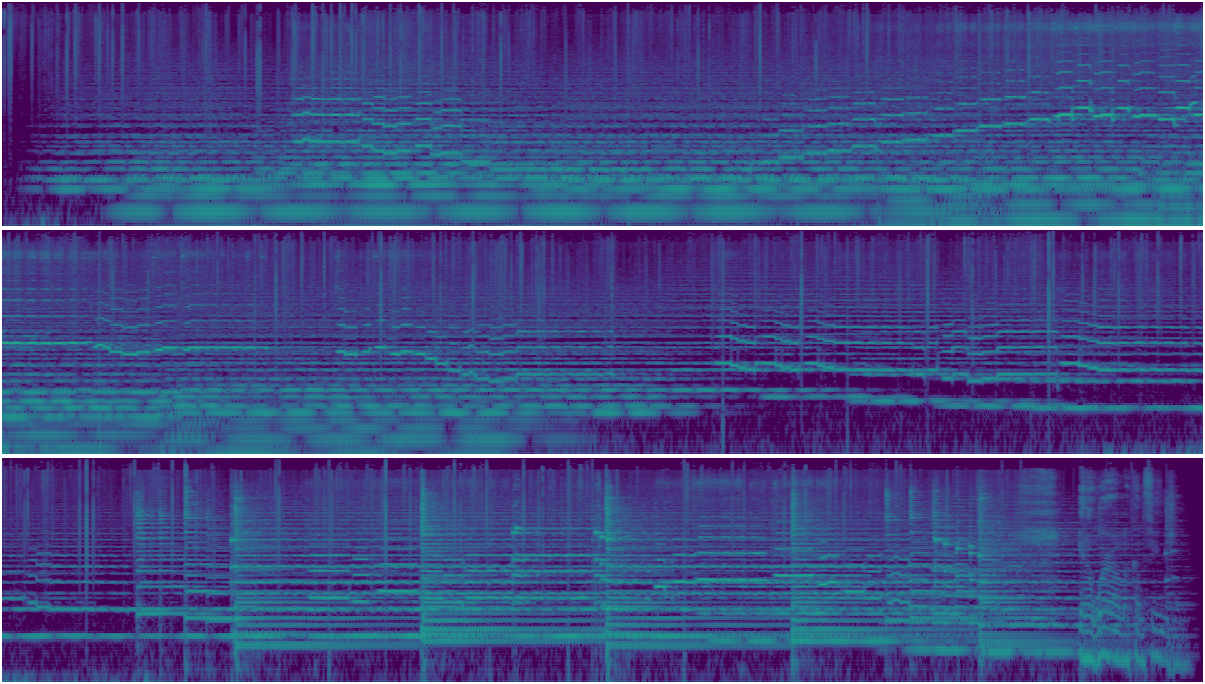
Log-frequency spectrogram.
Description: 試聴は実際のレコードから録音しています。
●Genre: Hip Hop / R&B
